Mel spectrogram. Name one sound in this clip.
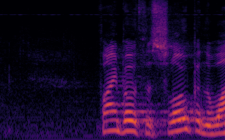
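An elderly man reads out over a microphone.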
